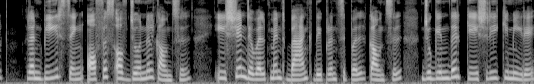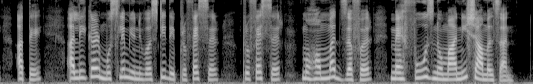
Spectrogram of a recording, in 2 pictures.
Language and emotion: Punjabi, neutral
